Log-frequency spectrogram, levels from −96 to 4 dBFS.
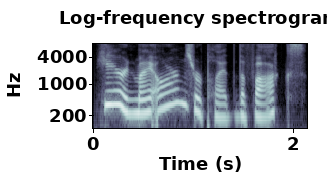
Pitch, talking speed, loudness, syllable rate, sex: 255 Hz, 195 wpm, -16 LUFS, 4.4 syllables/s, female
